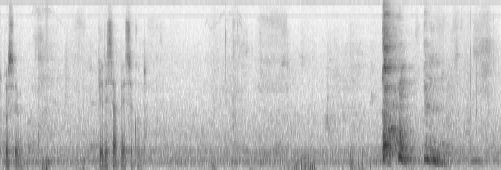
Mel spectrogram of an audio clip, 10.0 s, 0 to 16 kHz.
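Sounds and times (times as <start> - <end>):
faint room noise: 0.0 - 10.0
person coughing: 7.6 - 9.0.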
